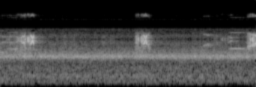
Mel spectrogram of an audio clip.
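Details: Lone bald eaglet in the Decorah nest, mantling a fish its father delivered, gives high thin squees. Three clear piping squeaks about one and a half seconds apart over a steady hiss.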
